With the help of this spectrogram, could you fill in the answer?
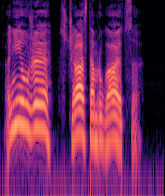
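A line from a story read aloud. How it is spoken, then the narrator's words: Sighing. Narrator (Russian): вздохнул стоящий рядом садовник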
